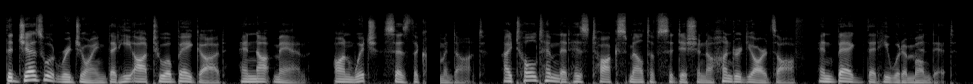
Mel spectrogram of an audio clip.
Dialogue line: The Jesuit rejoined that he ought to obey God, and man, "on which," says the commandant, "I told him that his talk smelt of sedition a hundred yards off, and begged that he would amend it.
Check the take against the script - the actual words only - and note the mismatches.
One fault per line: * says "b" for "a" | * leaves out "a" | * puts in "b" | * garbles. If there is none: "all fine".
* puts in "not"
